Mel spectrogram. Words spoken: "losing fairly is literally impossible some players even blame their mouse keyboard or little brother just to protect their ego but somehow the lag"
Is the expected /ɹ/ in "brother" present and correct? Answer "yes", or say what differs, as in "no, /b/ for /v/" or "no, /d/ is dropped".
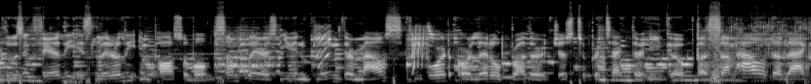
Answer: yes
